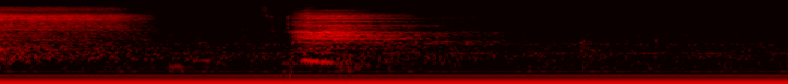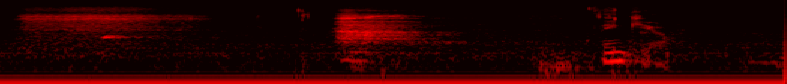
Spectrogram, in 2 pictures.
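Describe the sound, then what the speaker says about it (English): A group of people breathes together, a few slow audible breaths and sighs in a quiet room, soft, airy and spread out over several seconds. "should we take just a couple of breaths together?"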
